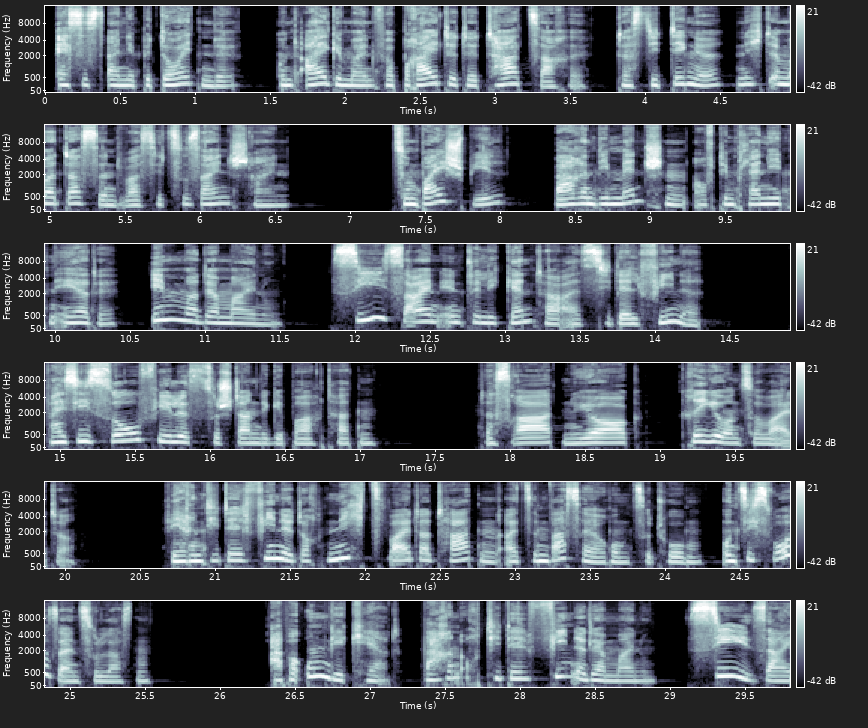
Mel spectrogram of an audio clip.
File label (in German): Erzaehler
